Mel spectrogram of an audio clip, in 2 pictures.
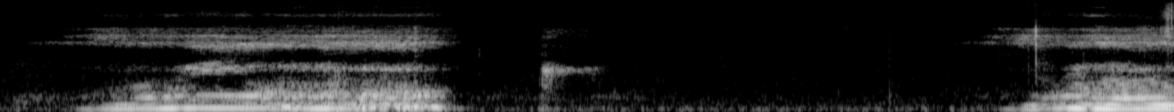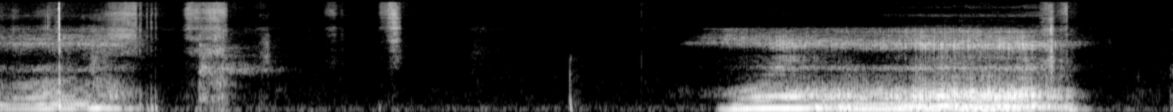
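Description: Two to three long, rattling snores on breathing in, with quiet pauses and a few faint clicks between them; ordinary snoring.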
